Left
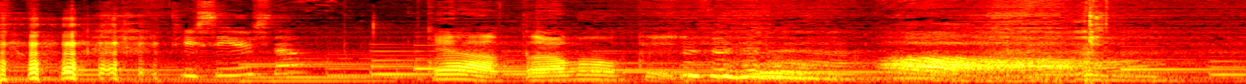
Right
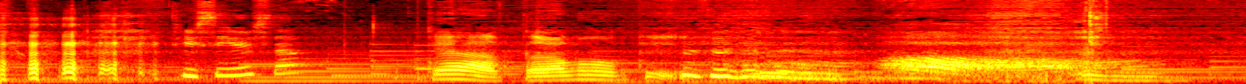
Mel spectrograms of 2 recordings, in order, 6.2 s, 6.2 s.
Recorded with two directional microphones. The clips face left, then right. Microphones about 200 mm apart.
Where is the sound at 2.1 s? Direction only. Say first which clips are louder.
Right 2 dB; 15° right (ahead or behind).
